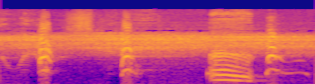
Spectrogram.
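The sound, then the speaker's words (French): Dog barking and yelping aboard a lunar rocket: a few short harmonic barks, then a longer whining yelp and one more short bark, all over a steady background hiss. “Vous avez entendu ? C'est leur chien”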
